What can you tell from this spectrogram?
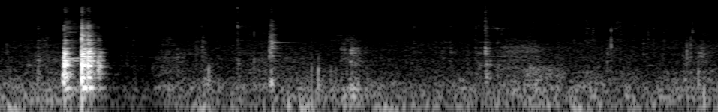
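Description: A metal aerosol spray can being handled: a brief loud clatter just over half a second in, then a few faint taps and clicks.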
